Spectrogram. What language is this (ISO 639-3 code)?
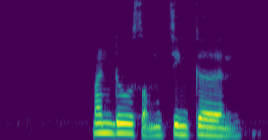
tha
